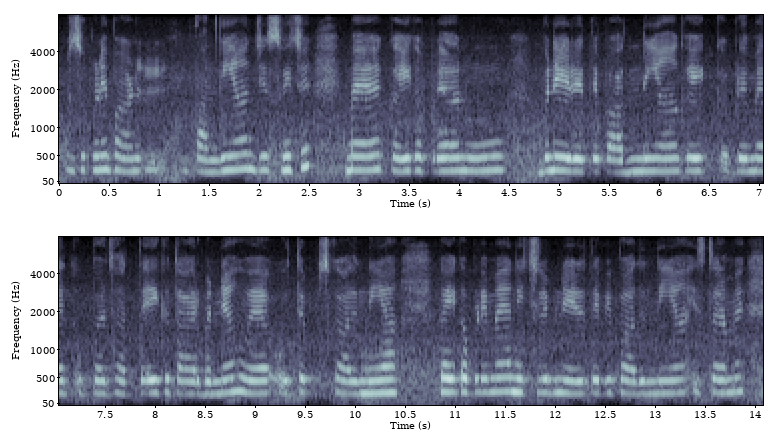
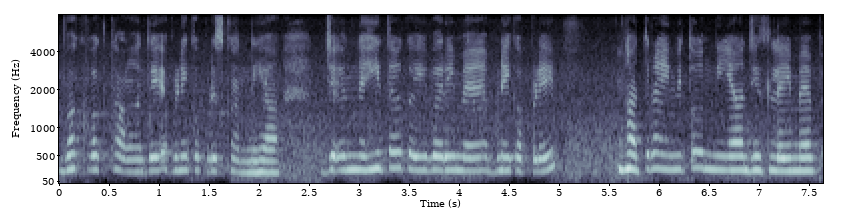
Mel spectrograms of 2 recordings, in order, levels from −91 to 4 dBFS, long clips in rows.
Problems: background sounds at intervals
